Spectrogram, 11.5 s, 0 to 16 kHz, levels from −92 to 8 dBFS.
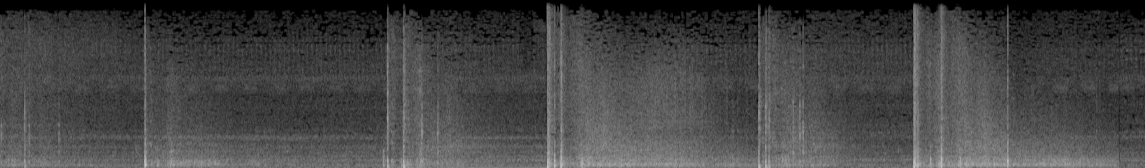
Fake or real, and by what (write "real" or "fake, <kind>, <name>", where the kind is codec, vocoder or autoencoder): real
